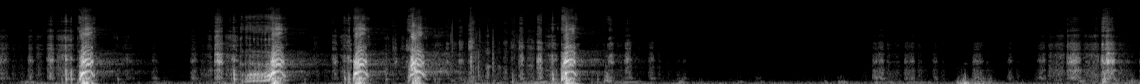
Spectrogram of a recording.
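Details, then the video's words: A Chow Chow puppy lets out a quick run of loud, harsh barks, then falls quiet for a few seconds before softer huffing barks resume, heard in a small room. "Chow Chow Dog Puppy Barking"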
